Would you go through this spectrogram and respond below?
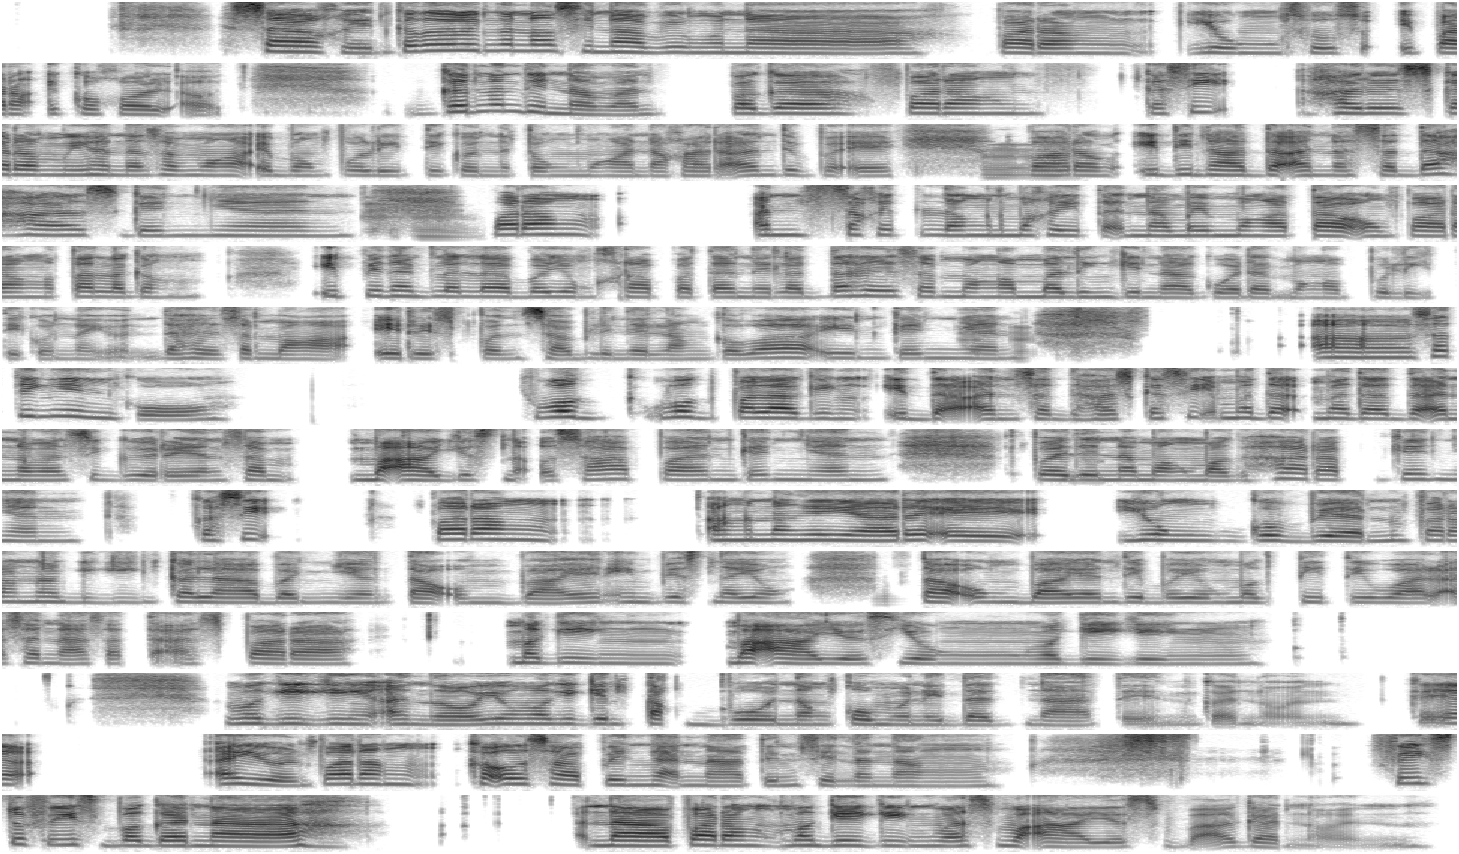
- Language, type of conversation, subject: Filipino, unstructured, Ano ang nararamdaman mo kapag hindi natutupad ng mga politiko ang kanilang mga pangako?
- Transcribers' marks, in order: none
